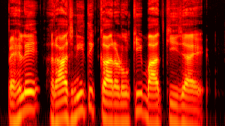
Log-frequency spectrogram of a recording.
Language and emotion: Hindi, neutral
